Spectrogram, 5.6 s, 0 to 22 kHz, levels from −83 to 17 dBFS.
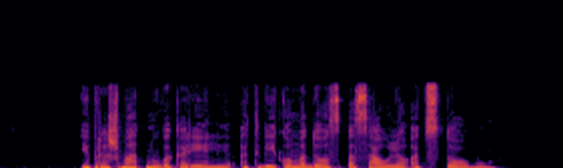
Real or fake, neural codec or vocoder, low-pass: real; none; 10.8 kHz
